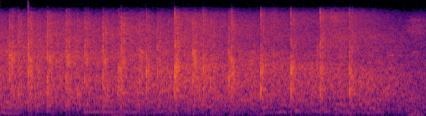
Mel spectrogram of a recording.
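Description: Small audience applauding, a patter of scattered hand claps that thins out and fades near the end.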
